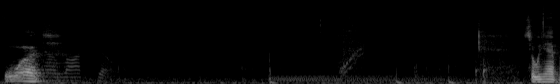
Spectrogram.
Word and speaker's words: naloxone: Naloxone reverses an opioid overdose, even if you mispronounce it. For the record, it's What? naloxone.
